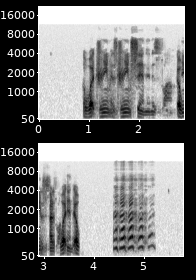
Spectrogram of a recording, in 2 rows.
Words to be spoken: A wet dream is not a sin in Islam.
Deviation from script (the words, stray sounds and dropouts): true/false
true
